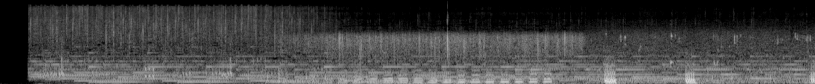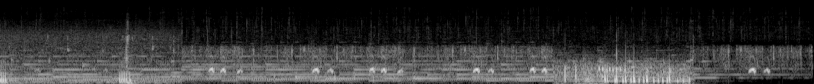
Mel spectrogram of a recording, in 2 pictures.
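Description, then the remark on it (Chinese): A sequence of underwater fish sounds: dense crackling and fizzing textures, low rumbling grunts and several sharp clicks and pops, shifting character every few seconds with no one speaking. “下面呢，就让我们来一起欣赏一下鱼发出的各种声音。”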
